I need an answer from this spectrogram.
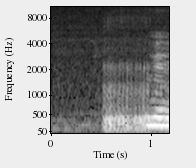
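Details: Dachshund growling while crunching on a handmade treat; a sudden low rumbling growl starts midway, turning louder with a brief whiny tonal edge near the end, and a word is spoken just after.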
